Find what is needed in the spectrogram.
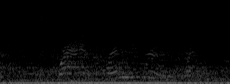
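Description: Faint, indistinct chatter of a few people in a large hall, over a steady low hum, with a few light clicks.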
